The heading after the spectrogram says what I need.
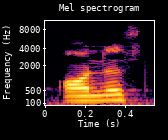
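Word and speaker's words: honest: दोनों व्यंजन ध्वनि है ऑनेस्ट बॉय एंड साइलेंट है ऑनेस्ट इसका उच्चारण है फिर है वेरी ऑनेस्ट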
